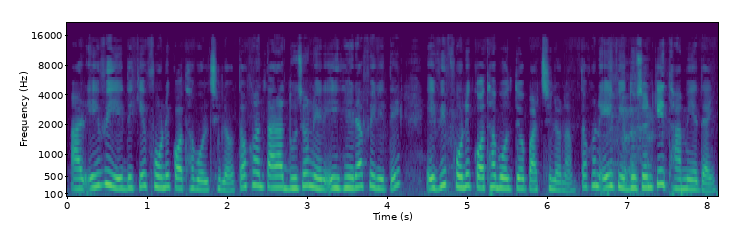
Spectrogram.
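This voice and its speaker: A woman's voice: fairly high pitch, normal speed, mellow. A woman reading a scripted recap of a television serial episode, voicing the characters' lines in her narrating voice.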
